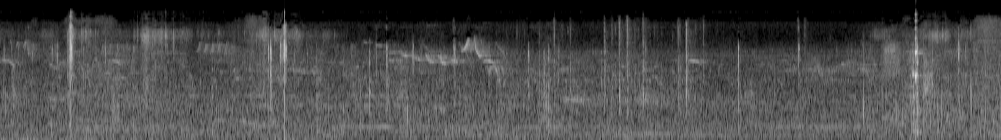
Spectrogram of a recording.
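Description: Forest birds chirping against a steady outdoor background, with a run of high chirps about halfway through. A few sharp clicks stand out above them, the loudest near the start and near the end.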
